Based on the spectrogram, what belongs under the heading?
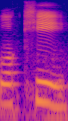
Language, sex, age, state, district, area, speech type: Odia, female, 18-30, Odisha, Mayurbhanj, rural, read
